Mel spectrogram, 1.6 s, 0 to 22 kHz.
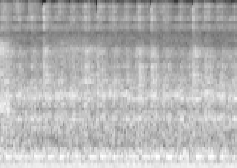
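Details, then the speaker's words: Electric fan running with a steady low rumbling hum and rough gravelly edge; motor bearings ruined despite oiling with 3-in-One, noisy for a long time but still working. "but it's been sounding like this for a long time the bearings are just ruined even though they've been oiled by 3 in one in the blue can"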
